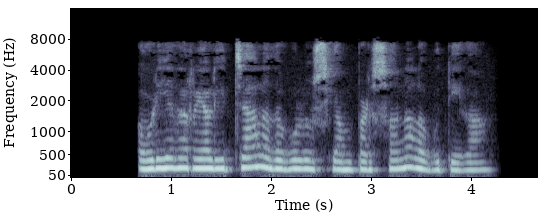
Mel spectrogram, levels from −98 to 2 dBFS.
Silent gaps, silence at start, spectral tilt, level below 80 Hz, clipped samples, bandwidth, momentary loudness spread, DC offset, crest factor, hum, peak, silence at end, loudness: none; 0.7 s; -5 dB/octave; -58 dBFS; under 0.1%; 8 kHz; 11 LU; under 0.1%; 14 dB; none; -8 dBFS; 0.45 s; -20 LUFS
